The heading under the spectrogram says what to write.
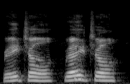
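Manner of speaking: acted calling for someone. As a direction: call her name out to the next room. Acting Ross calling out for Rachel.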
